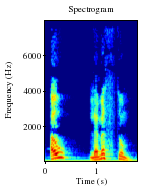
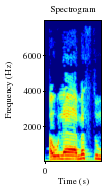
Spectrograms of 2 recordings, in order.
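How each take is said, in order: First: The first a-vowel is kept short. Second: The first a-vowel is held long. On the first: "ils ont prononcé le terme lamastum sans prolongation" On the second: "Nous on récite comme ça"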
